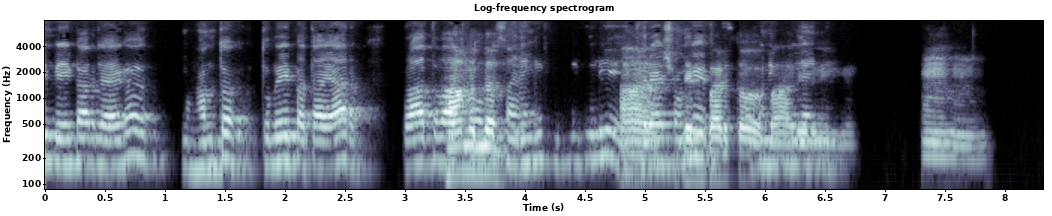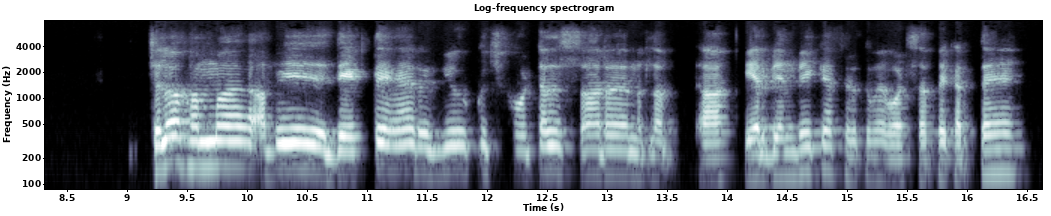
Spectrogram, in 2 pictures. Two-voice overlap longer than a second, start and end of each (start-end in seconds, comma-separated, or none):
4.8-6.5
